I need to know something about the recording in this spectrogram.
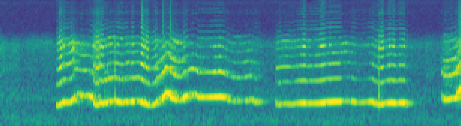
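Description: A toddler's high-pitched wordless vocalizing, long wavering sing-song calls in two stretches, heard through a baby monitor's small speaker.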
